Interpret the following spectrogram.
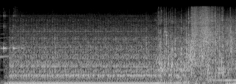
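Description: Car engine running low and steady as the car creeps forward, then a crackling crunch building near the end as the tyre crushes a plastic toy car.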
